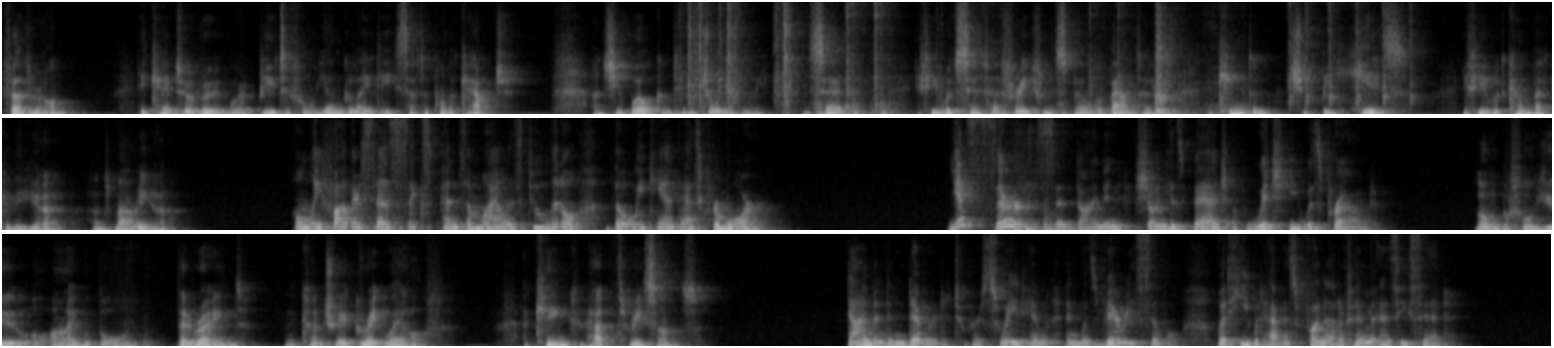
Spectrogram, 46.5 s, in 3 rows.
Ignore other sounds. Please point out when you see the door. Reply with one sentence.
You can hear the door from 10.9 to 11.8 s, from 25.4 to 26.1 s and from 31.9 to 32.6 s.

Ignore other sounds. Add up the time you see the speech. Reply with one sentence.
The speech can be heard for 40 seconds in total.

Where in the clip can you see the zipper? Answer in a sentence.
The zipper can't be heard in this clip.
